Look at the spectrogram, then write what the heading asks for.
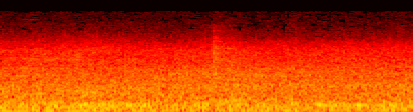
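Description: Electric commuter train running along the tracks, a steady low noise.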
